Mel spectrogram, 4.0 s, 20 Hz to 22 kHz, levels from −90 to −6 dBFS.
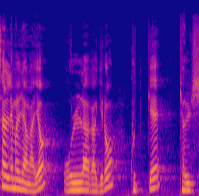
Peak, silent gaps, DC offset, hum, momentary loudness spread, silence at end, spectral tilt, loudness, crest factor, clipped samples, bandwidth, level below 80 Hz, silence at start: -14 dBFS; none; under 0.1%; none; 14 LU; 0 s; -5.5 dB/octave; -32 LUFS; 18 dB; under 0.1%; 16 kHz; -68 dBFS; 0 s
